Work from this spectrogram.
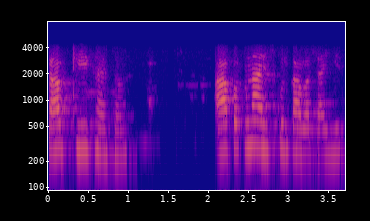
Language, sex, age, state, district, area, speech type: Hindi, female, 18-30, Bihar, Madhepura, rural, conversation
